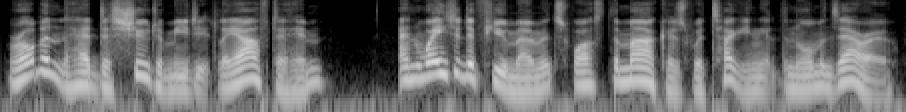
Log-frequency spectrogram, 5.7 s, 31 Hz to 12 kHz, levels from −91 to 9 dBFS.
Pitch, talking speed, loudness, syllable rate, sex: 135 Hz, 220 wpm, -18 LUFS, 6.6 syllables/s, male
